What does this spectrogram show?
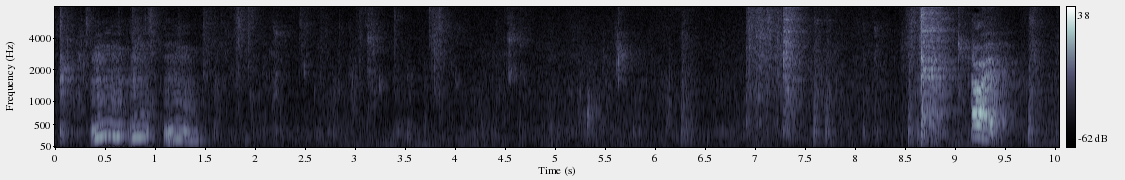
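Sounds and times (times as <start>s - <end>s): wet chewing: 0.0s - 4.8s.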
